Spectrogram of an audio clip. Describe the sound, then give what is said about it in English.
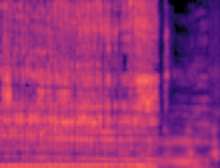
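A long, loud belch, a steady croaking rumble for over a second that breaks and trails off with a wavering, falling tail at the end. “And now, belch number three.”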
